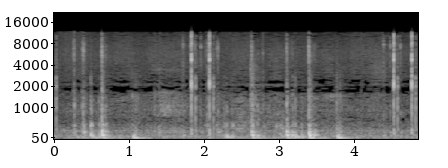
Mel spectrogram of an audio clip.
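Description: Typing on a computer keyboard: irregular keystrokes, a few of them sharper clicks.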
